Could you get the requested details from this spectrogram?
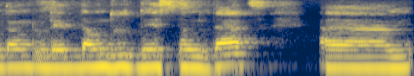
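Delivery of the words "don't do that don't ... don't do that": ordinary talk, nothing marked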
